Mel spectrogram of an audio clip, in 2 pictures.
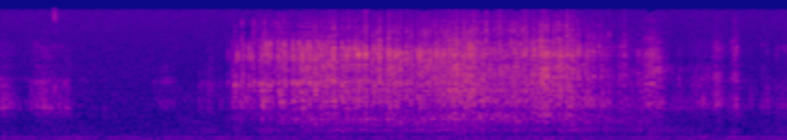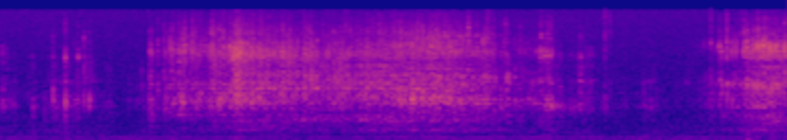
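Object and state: Silicone scrubber pad.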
